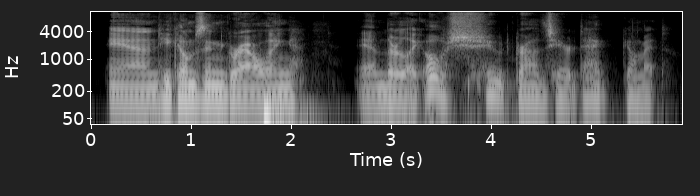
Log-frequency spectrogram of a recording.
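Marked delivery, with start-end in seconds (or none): 3.4-5.6 soft, mild put-on disappointment. Retelling heroes reacting to a giant gorilla's arrival, mock mild disappointment. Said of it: "You made it more sound like they just lost the game".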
